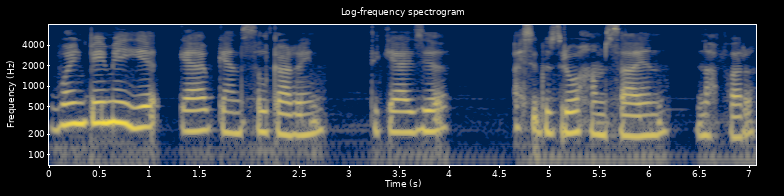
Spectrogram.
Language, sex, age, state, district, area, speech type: Kashmiri, female, 18-30, Jammu and Kashmir, Shopian, urban, spontaneous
